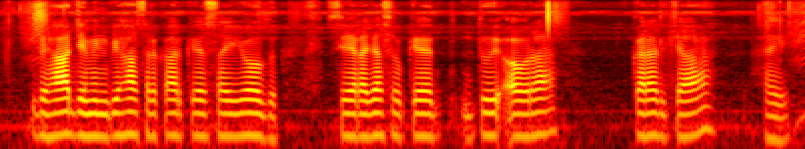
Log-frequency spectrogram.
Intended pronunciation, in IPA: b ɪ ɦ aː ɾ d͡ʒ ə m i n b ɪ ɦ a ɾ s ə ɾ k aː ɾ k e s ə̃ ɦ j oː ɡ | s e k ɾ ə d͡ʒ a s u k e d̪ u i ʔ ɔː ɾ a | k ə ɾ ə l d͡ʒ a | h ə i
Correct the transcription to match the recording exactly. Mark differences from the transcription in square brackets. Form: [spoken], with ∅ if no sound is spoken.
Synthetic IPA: b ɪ ɦ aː ɾ d͡ʒ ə m i n b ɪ ɦ a ɾ s ə ɾ k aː ɾ k e s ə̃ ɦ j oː ɡ | s e [∅] ɾ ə d͡ʒ a s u k e d̪ u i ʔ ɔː ɾ a | k ə ɾ ə l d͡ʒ a | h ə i

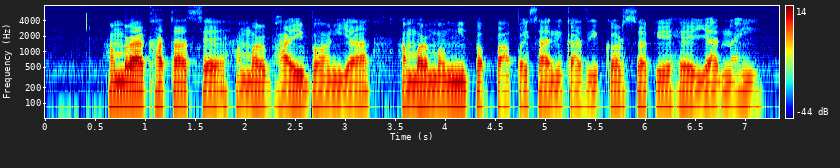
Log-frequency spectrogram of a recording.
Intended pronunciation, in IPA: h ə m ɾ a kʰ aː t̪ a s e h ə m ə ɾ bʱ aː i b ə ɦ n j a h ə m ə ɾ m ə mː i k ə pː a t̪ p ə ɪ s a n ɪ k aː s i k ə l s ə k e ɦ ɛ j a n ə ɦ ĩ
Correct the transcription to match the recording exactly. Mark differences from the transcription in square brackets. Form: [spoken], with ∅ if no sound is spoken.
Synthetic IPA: h ə m ɾ a kʰ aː t̪ a s e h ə m ə ɾ bʱ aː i b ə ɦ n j a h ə m ə ɾ m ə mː i [p] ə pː a [∅] p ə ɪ s a n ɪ k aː s i k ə [ɾ] s ə k e ɦ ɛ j a n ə ɦ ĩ

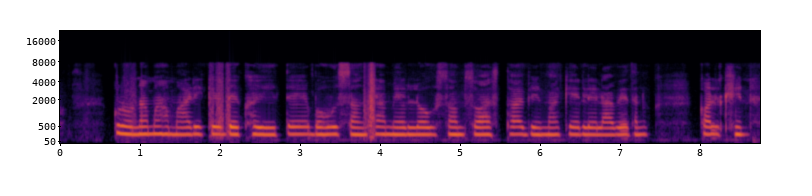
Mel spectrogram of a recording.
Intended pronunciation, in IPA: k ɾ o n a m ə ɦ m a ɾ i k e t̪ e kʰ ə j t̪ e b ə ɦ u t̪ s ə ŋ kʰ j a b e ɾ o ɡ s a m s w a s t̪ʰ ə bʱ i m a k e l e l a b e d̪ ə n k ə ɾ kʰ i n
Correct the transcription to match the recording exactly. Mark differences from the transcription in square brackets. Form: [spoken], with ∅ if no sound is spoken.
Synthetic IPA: k ɾ o n a m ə ɦ m a ɾ i k e [d̪] e kʰ ə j t̪ e b ə ɦ u t̪ s ə ŋ kʰ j a [m] e [l] o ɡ s [ə] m s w a s t̪ʰ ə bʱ i m a k e l e l a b e d̪ ə n k ə [l] kʰ i n

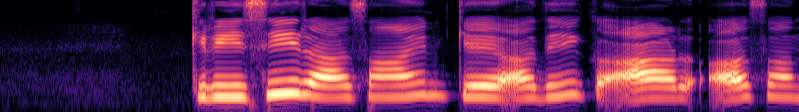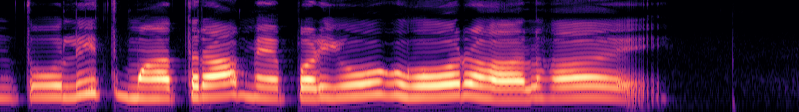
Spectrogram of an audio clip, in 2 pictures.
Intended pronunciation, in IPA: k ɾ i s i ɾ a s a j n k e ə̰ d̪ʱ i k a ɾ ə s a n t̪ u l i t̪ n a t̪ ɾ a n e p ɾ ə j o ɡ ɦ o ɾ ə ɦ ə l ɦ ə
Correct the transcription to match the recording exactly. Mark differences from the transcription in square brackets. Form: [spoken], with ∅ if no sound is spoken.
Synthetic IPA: k ɾ i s i ɾ a s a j n k e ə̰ d̪ʱ i k a ɾ ə s [ə] n t̪ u l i t̪ [m] a t̪ ɾ a [m] e p ɾ ə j o ɡ ɦ o ɾ ə ɦ ə l ɦ ə

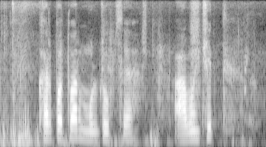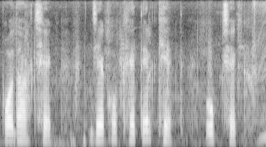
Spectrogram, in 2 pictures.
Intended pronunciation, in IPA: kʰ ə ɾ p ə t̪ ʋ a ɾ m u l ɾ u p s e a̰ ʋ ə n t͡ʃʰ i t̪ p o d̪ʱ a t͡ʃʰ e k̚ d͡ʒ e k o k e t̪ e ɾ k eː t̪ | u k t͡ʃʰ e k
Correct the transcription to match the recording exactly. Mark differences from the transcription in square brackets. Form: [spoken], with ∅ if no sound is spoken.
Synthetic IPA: kʰ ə ɾ p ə t̪ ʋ a ɾ m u l ɾ u p s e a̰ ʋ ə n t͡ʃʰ i t̪ p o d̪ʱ a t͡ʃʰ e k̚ d͡ʒ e k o [kʰ] e t̪ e ɾ [kʰ] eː t̪ | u k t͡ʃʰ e k

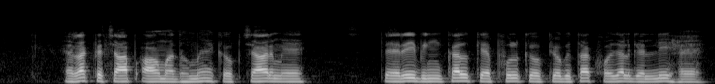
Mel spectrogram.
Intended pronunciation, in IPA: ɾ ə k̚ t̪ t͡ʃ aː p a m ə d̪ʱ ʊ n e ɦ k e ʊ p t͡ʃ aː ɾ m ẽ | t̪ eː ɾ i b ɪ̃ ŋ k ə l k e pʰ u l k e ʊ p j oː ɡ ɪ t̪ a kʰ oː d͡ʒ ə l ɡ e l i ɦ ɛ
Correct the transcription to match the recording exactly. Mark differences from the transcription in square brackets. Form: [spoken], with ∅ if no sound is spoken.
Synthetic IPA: ɾ ə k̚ t̪ t͡ʃ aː p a m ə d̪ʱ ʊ [m] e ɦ k e ʊ p t͡ʃ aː ɾ m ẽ | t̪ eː ɾ i b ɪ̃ ŋ k ə l k e pʰ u l k e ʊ p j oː ɡ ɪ t̪ a kʰ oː d͡ʒ ə l ɡ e l i ɦ ɛ

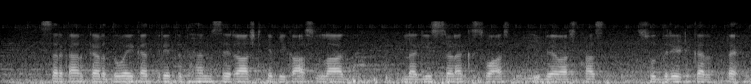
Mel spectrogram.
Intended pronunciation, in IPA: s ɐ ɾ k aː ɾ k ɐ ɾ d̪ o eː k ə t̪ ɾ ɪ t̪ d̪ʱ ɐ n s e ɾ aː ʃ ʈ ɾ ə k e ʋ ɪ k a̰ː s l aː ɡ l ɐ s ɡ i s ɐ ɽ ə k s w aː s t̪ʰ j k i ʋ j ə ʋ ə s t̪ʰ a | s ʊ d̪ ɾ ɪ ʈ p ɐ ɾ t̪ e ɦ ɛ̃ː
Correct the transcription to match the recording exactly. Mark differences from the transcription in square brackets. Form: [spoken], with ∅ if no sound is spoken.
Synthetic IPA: s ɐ ɾ k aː ɾ k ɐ ɾ d̪ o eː k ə t̪ ɾ ɪ t̪ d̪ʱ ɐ n s e ɾ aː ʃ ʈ ɾ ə k e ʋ ɪ k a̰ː s l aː ɡ l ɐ [∅] ɡ i s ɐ ɽ ə k s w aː s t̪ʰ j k i ʋ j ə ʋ ə s t̪ʰ a | s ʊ d̪ ɾ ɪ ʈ [k] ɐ ɾ t̪ e ɦ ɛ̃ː

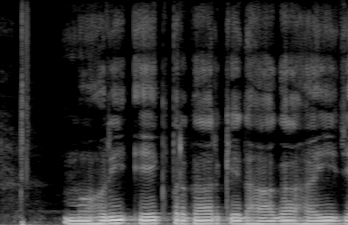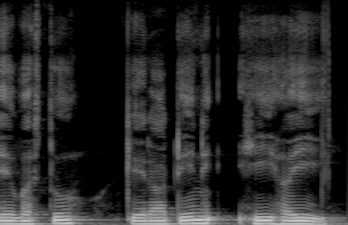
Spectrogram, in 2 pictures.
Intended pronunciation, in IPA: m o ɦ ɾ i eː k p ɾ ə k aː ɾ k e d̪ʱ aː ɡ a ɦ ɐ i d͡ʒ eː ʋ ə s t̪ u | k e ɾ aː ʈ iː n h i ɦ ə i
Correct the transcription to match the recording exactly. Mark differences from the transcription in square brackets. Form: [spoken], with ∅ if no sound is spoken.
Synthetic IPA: m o ɦ ɾ i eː k p ɾ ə k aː ɾ k e d̪ʱ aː ɡ a ɦ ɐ i d͡ʒ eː ʋ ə s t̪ u | k e ɾ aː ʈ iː n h i ɦ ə i

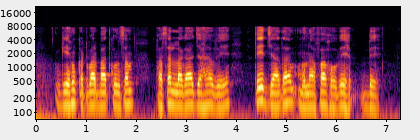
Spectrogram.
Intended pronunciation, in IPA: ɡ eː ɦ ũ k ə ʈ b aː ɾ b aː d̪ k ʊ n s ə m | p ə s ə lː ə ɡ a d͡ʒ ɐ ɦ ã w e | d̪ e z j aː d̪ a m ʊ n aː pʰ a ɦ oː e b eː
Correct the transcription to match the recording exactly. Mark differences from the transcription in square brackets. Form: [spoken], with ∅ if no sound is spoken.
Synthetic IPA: ɡ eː ɦ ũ k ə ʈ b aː ɾ b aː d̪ k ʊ n s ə m | [pʰ] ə s ə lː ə ɡ a d͡ʒ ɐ ɦ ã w e | [t̪] e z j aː d̪ a m ʊ n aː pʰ a ɦ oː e b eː

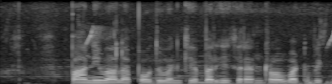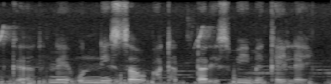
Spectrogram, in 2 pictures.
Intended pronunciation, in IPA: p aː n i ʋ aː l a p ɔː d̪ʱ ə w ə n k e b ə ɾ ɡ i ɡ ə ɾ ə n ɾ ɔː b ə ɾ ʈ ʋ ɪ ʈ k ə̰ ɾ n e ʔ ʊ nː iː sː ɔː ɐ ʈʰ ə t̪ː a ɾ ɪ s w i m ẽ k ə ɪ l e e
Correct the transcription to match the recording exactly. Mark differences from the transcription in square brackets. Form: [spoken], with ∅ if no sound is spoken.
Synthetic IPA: p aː n i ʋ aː l a p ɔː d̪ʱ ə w ə n k e b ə ɾ ɡ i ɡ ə ɾ ə n ɾ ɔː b ə ɾ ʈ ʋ ɪ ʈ k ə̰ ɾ n e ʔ ʊ nː iː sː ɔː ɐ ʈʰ ə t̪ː [ə] ɾ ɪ s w i m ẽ k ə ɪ l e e

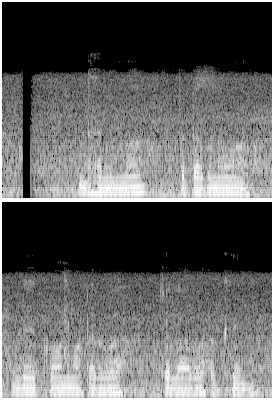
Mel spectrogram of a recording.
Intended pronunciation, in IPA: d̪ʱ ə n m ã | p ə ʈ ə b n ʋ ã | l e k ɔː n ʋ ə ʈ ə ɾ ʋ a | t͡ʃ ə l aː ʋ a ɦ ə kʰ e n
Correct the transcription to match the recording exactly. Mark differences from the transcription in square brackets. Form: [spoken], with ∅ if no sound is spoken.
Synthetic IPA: d̪ʱ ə n m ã | p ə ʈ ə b n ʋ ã | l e k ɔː n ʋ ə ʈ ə ɾ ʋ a | t͡ʃ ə l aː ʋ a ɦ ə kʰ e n

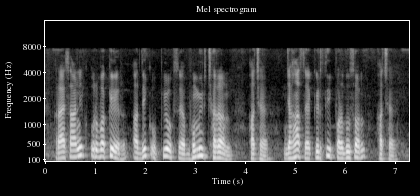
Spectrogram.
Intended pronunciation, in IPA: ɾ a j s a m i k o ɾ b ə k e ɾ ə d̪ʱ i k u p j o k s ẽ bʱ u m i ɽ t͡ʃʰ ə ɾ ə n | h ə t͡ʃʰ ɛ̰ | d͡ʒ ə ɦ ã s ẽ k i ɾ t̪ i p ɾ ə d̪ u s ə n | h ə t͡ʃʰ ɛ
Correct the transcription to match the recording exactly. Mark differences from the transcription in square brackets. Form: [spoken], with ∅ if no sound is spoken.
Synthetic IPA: ɾ a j s a [n] i k [u] ɾ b ə k e ɾ ə d̪ʱ i k u p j o [ɡ] s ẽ bʱ u m i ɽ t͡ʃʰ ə ɾ ə n | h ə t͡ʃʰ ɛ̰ | d͡ʒ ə ɦ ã s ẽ k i ɾ t̪ i p ɾ ə d̪ u s ə n | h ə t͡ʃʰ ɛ

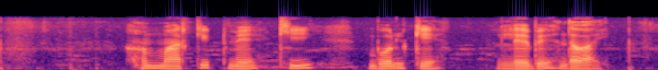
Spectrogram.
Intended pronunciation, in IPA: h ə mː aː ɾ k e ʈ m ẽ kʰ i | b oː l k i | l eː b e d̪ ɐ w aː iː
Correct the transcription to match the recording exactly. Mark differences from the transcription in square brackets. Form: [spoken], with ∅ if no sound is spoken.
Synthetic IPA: h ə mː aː ɾ k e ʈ m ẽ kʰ i | b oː l k [e] | l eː b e d̪ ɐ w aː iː

